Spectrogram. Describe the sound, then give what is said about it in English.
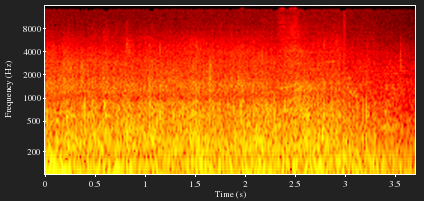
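A train rumbles past beside a bridge and a river, a loud, steady roar of low rolling noise and rushing hiss that holds without a break from start to finish, with no voices. “So this is one of the wonderful trains that we heard from that day.”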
